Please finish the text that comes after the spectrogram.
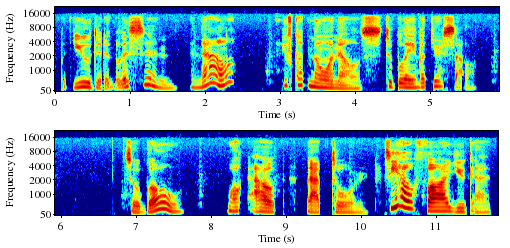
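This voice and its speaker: A woman playing a smug, possessive, manipulative yandere roommate in an ASMR roleplay, taunting deliberately and at times slipping into a whisper. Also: lowish voice, vocal fry, darkish tone, no echo, full character voice. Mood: cold, bitter. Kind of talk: ASMR roleplay monologue, acted.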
